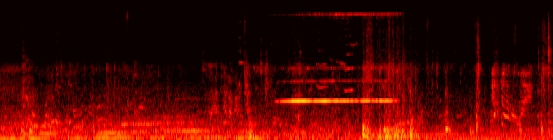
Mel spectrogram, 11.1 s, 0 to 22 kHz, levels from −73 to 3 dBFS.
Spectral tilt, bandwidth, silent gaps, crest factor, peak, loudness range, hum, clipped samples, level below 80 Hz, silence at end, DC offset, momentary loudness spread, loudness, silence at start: -6 dB/octave; 16 kHz; none; 20 dB; -14 dBFS; 11 LU; none; under 0.1%; -40 dBFS; 0 s; under 0.1%; 14 LU; -34 LUFS; 0 s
